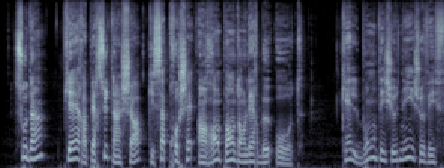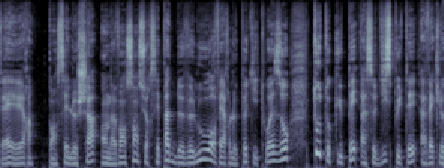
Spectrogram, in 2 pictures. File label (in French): test micro tlm103 lecture enfant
